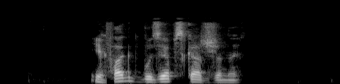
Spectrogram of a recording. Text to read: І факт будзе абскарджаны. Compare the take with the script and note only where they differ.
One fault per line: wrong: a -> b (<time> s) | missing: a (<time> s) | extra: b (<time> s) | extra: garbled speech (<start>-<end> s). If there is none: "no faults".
no faults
